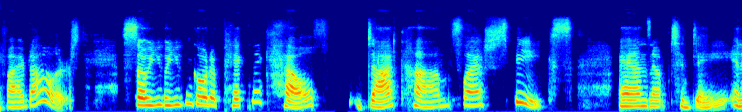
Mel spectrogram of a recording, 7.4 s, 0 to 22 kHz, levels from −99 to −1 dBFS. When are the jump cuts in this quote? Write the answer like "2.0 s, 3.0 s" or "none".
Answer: 1.6 s, 4.5 s, 6.5 s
